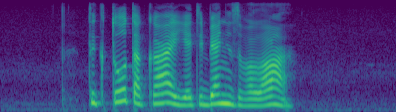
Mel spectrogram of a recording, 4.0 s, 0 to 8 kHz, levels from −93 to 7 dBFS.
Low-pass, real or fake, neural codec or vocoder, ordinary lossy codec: 7.2 kHz; real; none; none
